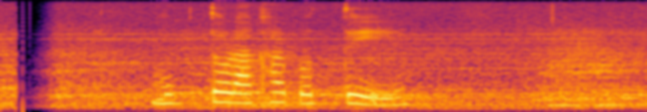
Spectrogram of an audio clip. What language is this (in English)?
Bangla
